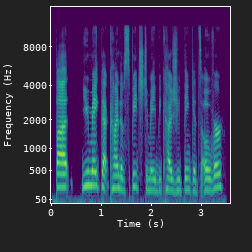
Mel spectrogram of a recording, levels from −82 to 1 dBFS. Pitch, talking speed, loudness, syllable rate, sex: 185 Hz, 235 wpm, -21 LUFS, 5.5 syllables/s, female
